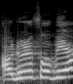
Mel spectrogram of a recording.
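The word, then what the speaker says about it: ailurophobia: অলিউরোফোবিয়া আমি লিখে রেখেছি, দেখেন বানানটা AI হলেও উচ্চারণটা, প্রনাউন্সিয়েশনটা কিছুটা এর মতো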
